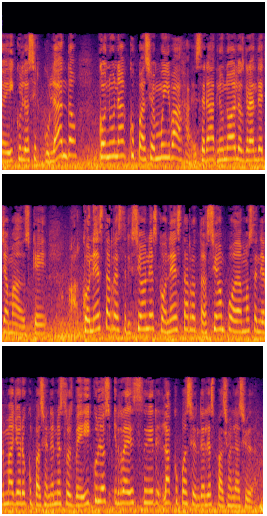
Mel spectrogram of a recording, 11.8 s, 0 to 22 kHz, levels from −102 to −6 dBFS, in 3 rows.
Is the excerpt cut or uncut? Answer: cut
